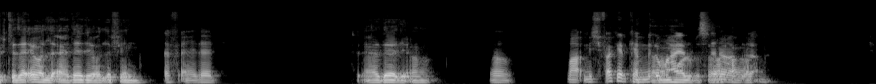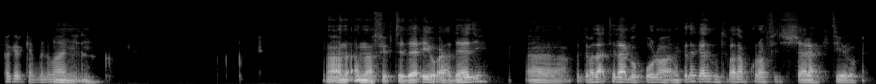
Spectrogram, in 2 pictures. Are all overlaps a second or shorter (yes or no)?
no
